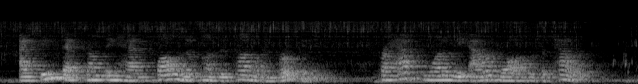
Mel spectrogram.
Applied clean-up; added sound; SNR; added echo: none; Trickle, dribble / Water tap, faucet / Music; 18 dB; reverberation time 0.9 s.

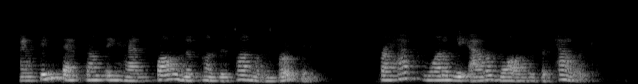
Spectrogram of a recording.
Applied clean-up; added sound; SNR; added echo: neural mask model DeepFilterNet 3.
